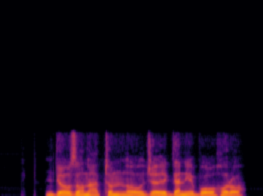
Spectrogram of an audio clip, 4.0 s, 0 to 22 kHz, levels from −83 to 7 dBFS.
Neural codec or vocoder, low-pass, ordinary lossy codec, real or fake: codec, 16 kHz in and 24 kHz out, 0.6 kbps, FocalCodec, streaming, 2048 codes; 7.2 kHz; none; fake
